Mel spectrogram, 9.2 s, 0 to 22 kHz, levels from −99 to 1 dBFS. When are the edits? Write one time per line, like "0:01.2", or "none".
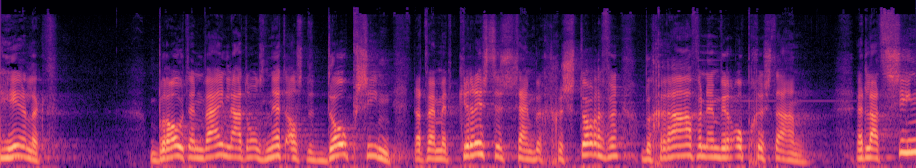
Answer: none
